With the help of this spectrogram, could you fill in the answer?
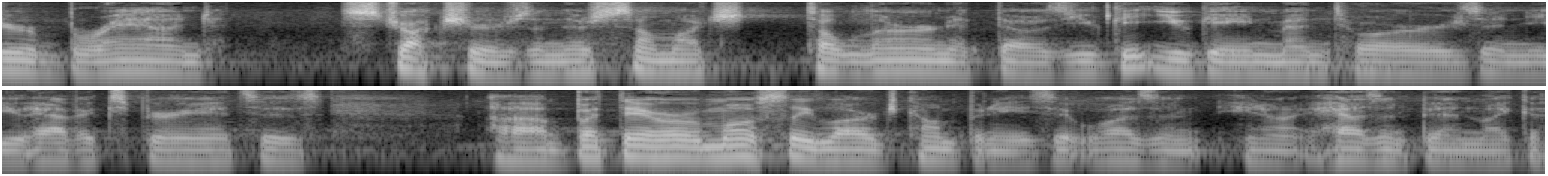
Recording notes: LIVE at EAMC 2023. Live from the Emerald City. At the Event & Venue Marketing Conference for our second live episode of Adventures In Venueland. Join us in Seattle.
